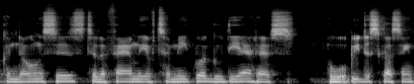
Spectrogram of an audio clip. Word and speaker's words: Tamiqua: video about Tamiqua you'll notice that I was pronouncing her name to Mika and that's because of the spelling of her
